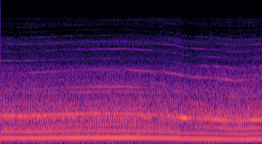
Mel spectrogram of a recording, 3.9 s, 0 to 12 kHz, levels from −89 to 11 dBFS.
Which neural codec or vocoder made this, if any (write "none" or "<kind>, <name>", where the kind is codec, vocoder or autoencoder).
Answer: none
